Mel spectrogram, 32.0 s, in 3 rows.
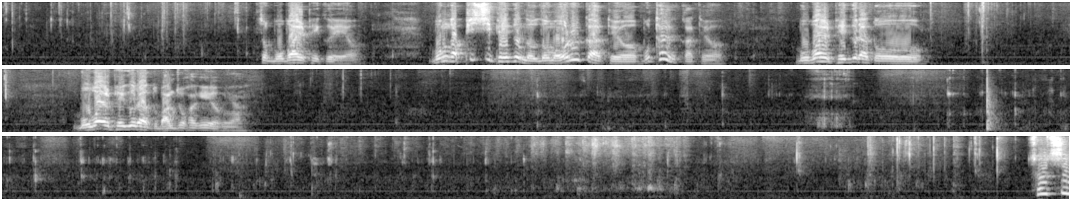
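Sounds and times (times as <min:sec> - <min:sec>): chewing bread: 0:00.0 - 0:02.6, 0:08.8 - 0:11.3, 0:13.4 - 0:19.3, 0:19.9 - 0:31.6.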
